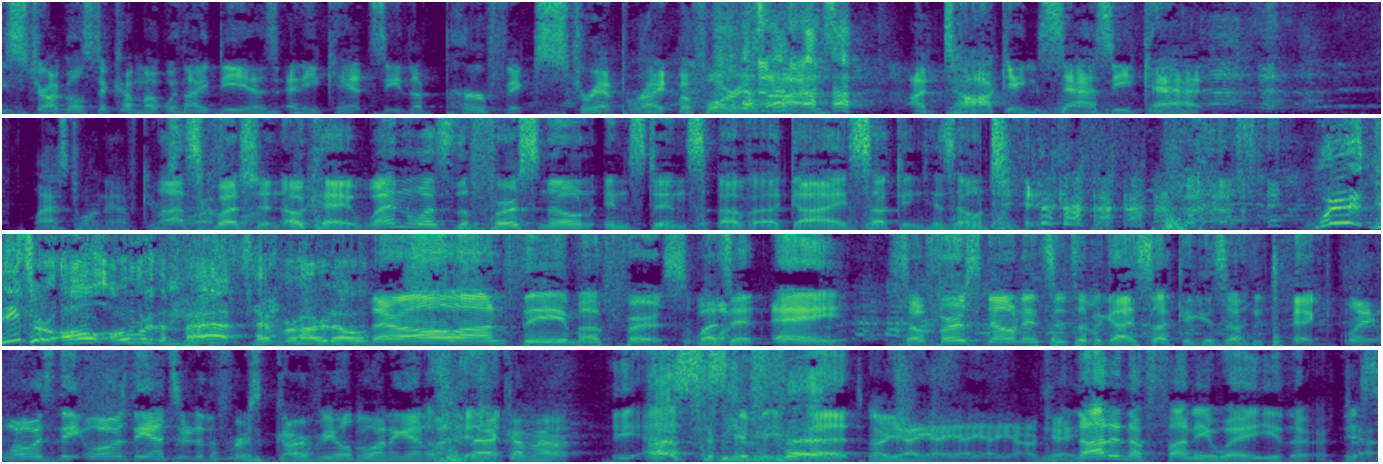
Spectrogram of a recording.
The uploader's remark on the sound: Live at Bad Dog Theatre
